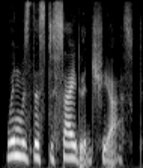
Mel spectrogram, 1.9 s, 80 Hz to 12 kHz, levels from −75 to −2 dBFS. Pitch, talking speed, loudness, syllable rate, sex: 220 Hz, 190 wpm, -17 LUFS, 5.1 syllables/s, female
